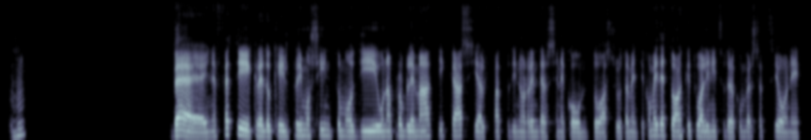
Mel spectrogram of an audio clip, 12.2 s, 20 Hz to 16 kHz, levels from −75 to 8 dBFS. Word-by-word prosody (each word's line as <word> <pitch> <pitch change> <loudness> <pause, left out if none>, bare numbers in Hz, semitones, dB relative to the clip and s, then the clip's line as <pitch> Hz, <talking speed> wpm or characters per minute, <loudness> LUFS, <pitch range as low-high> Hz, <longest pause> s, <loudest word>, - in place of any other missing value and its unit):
Mh-mh. 160 +7 -10 2.2
Beh, 135 -5 +8
in 130 +2 -4
effetti, 165 +2 +4
credo 145 -1 +1
che 145 - -8
il 140 -1 0
primo 150 -1 -2
sintomo 145 -1 -4
di 140 0 +2
una 140 0 +1
problematica, 145 +1 0
sia 150 -3 -5
il 130 - -5
fatto 135 +1 -10
di 135 -1 -10
non 130 0 -7
rendersene 130 -1 -6
conto 125 0 -4
assolutamente. 125 0 -8
Come 145 +2 -5
hai 150 - +2
detto 150 -1 +1
anche 145 0 0
tu 145 +1 -4
all'inizio 135 +1 -2
della 130 -1 -2
conversazione, 130 -2 -8
140 Hz, 140 wpm, -21 LUFS, 130-145 Hz, 2.2 s, Beh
